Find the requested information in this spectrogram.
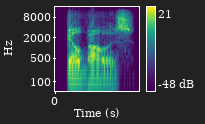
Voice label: "bilboes", American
